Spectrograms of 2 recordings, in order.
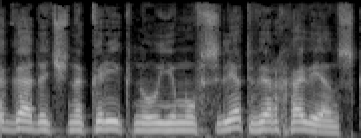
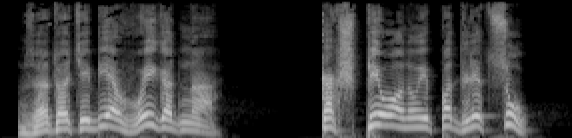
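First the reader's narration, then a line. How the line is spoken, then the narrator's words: Shouting. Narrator (Russian): прокричал ему в дверях Шатов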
